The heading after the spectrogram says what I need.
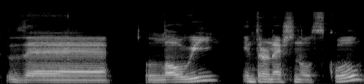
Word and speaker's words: Lowy: of it called The Lowry international school if I pronounced it correctly yeah with a W in the middle yes okay so uh how we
